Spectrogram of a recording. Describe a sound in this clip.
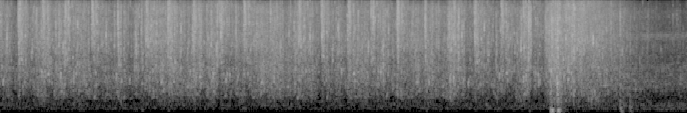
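Water splashes and sloshes steadily.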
